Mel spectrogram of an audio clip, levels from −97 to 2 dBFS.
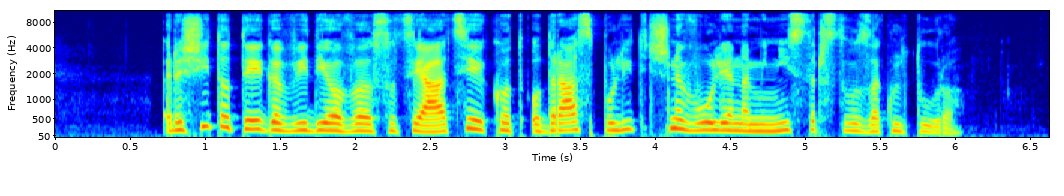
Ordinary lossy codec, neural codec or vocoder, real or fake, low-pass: none; none; real; 9.9 kHz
